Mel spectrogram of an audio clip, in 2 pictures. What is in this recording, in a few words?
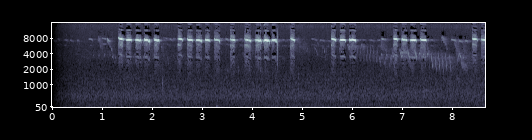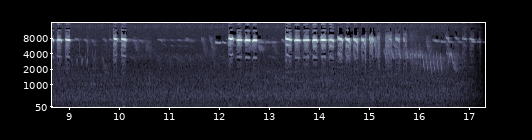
long tailed tit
